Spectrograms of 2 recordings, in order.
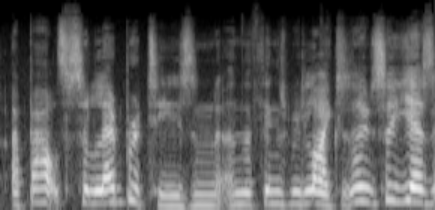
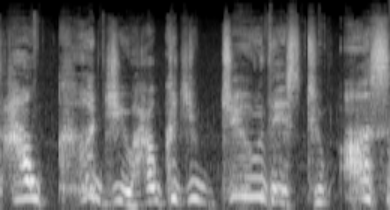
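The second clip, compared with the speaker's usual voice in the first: imitated aggrieved lament; mock betrayal; 3 semitones higher, 4 dB quieter than usual. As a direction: plead as if personally betrayed, in parody. Mimics betrayed fans.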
